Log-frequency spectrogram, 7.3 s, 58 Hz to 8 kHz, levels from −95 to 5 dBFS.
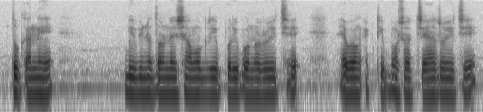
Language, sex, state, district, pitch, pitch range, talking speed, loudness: Bengali, male, Tripura, West Tripura, 130 Hz, 130-150 Hz, 100 wpm, -19 LUFS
